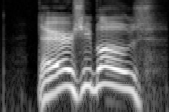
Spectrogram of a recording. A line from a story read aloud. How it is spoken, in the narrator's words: Matt cried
